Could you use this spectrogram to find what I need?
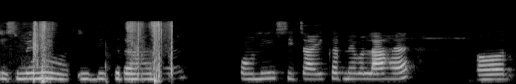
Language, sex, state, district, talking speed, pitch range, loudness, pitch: Hindi, female, Bihar, Bhagalpur, 150 wpm, 250-265 Hz, -22 LUFS, 255 Hz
